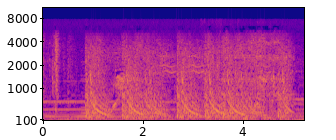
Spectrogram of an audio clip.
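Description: Gunfire and blasts from a video game battle fill the whole stretch as a dense, loud, continuous barrage of sharp impacts, with bursts arriving in quick succession and no pause between them.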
